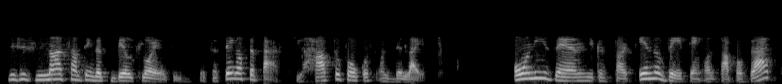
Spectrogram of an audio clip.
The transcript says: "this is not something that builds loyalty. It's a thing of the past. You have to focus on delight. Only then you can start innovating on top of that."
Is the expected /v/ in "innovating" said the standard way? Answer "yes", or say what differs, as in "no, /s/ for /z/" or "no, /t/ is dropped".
yes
